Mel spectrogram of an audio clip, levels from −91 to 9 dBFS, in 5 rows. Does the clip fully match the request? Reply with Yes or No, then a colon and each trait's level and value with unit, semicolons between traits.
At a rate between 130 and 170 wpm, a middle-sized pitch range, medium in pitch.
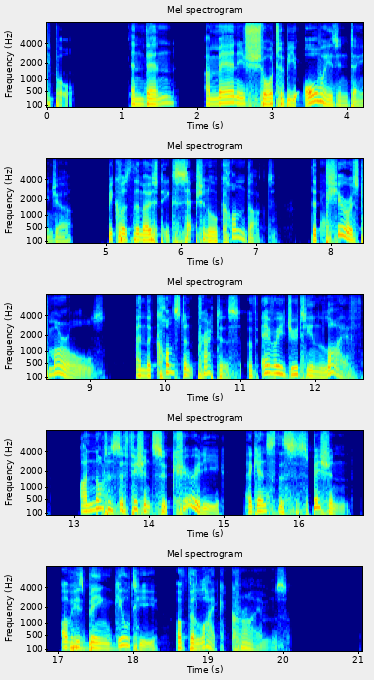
Yes: average, 140 wpm; average, 4.5 semitones; medium, 145 Hz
